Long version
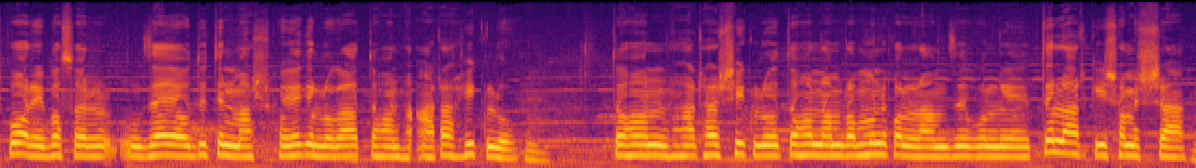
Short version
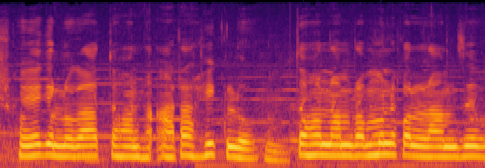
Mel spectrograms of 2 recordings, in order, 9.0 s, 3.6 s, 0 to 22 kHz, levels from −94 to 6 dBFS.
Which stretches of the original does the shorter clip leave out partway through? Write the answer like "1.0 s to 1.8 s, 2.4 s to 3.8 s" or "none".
4.2 s to 5.9 s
